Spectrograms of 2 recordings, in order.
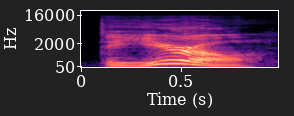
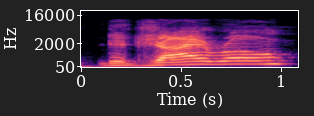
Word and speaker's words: gyro: Oh, you got the the euro, the gyro, the groy, the euros. You know, depends on where you at, how you say it. But you know the yeros, you know, the classic Greek.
